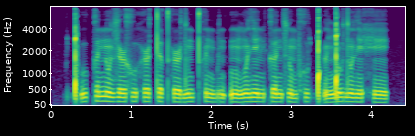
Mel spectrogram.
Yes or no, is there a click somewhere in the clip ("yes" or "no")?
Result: yes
